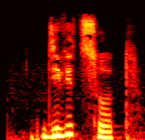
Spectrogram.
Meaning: nine hundred (900)
- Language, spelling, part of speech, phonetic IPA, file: Russian, девятьсот, numeral, [dʲɪvʲɪt͡s⁽ʲˈ⁾ot], Ru-девятьсот.ogg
